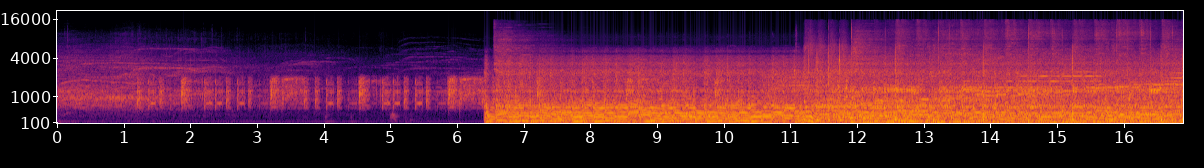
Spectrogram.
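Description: Live rock band starting a song: about six seconds of a quieter intro of short, evenly repeated notes, then distorted electric guitars, bass and drums crash in together and play loudly, with cymbals opening up around eleven seconds in.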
